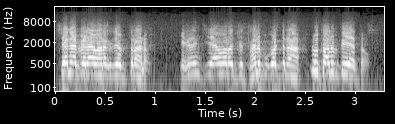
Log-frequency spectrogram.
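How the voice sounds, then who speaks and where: An actor playing a blustering, vain, middle-aged master who bosses everyone around in a film comedy. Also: male voice, extremely high pitch, racing, no echo. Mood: bossy. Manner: blustering, excitable, bossy. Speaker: comic lead in a film scene. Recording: dull dry film audio.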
